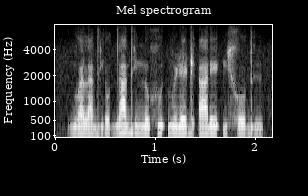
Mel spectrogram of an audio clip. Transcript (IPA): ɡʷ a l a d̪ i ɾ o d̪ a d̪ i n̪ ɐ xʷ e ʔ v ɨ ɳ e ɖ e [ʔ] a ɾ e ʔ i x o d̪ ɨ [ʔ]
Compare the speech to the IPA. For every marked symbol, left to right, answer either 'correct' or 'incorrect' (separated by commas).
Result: correct, incorrect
